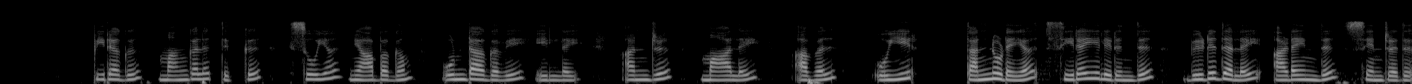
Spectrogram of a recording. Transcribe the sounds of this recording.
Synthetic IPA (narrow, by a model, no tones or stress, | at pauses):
pɪɾɐɣɯmɐŋɡɐɭɐt̪ːɯkːɯ | sʊjɐnɪaːbɐɣɐm | ʊɳɖaːɣɐʋeːɪlːɐɪ | ʔɐndrɯ | maːlɐɪ | ʔɐʋɐl | ʊjɪɾ | t̪ɐnːɯɽɐjɐsɪɾɐjɪlɪɾɯnd̪ɯ | ʋɪɽɯðɐlɐɪʔɐɽɐɪnd̪ɯsɛndrɐðɯ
